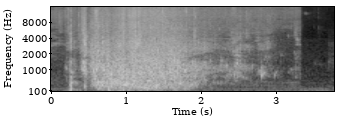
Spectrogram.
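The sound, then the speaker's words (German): Water splashes loudly in a swimming pool in Bali: a heavy burst of churning spray that slowly subsides over a few seconds into softer trickling, then falls quiet. “Ich stelle nur das Mikrofon neben den Pool, damit hier auch nichts nass wird.”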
